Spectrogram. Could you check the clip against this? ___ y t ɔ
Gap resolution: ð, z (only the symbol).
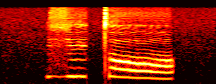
z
